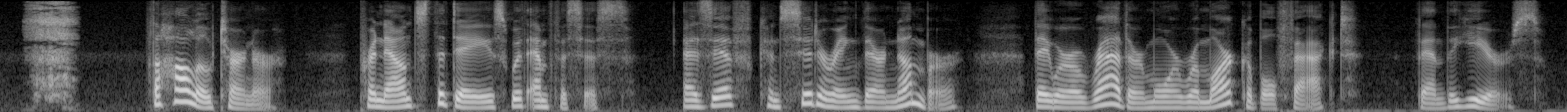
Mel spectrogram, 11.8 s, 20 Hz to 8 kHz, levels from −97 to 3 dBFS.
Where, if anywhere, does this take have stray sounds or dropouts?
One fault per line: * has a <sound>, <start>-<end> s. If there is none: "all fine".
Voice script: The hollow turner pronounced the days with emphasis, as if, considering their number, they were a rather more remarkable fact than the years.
* has a sniff, 0.2-0.6 s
